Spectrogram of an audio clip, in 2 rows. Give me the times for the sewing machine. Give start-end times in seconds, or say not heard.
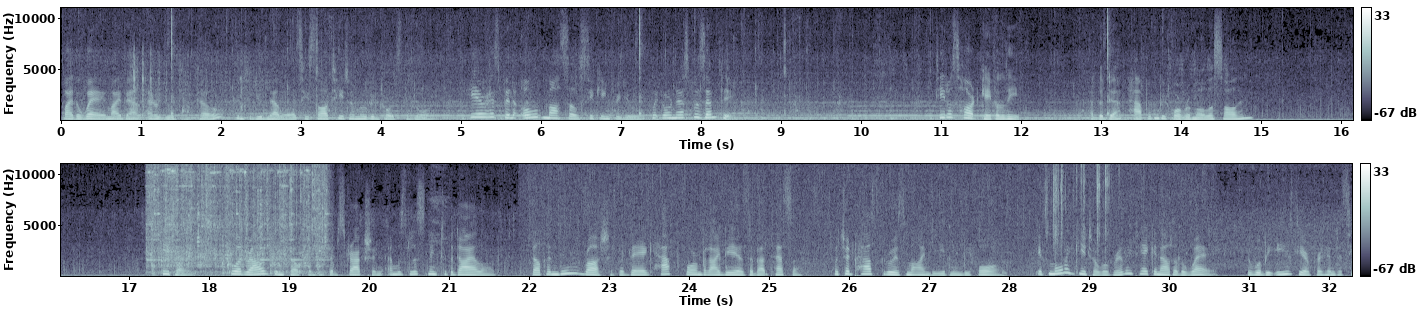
0.0-14.6.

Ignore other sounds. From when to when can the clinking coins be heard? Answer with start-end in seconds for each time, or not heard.
0.7-2.5, 17.2-19.6, 27.9-29.2.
